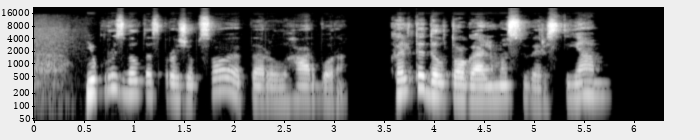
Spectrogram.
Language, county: Lithuanian, Vilnius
